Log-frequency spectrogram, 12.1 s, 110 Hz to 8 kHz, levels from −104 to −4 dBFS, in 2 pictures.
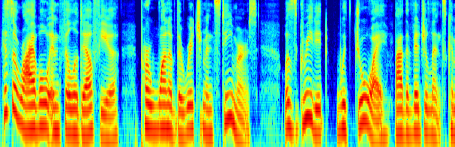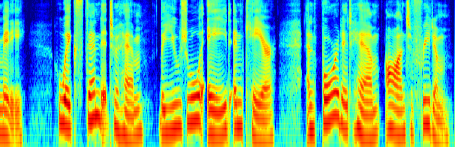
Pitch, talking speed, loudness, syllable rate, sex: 180 Hz, 165 wpm, -20 LUFS, 5.3 syllables/s, female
